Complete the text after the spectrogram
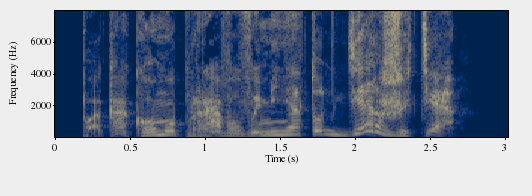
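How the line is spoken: Indignant shriek. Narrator (Russian): Возмущенно взвизгнул второй пленник

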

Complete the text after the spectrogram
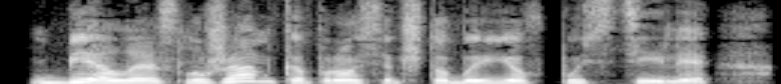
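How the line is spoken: Plain. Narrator (Russian): ответила негритянка

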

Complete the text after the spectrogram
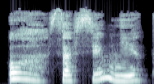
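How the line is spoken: Sigh. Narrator (Russian): вздохнула

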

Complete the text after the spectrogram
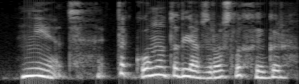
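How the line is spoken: Laughing. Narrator (Russian): рассмеялся Марк

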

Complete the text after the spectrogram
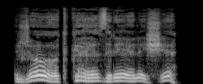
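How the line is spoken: Old man's mutter. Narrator (Russian): пробормотал старик в белом

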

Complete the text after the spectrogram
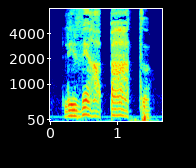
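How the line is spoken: Breathed softly. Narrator (French): souffla Homais

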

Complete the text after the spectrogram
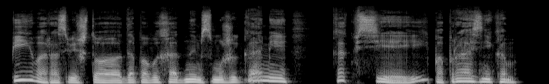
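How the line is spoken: Sighing. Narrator (Russian): вздохнула

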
